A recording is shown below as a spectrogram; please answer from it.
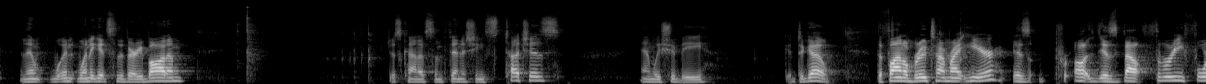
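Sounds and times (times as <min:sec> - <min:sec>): person talking: 0:00.2 - 0:01.9, 0:03.9 - 0:05.6, 0:06.4 - 0:07.2, 0:07.8 - 0:12.0.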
